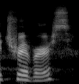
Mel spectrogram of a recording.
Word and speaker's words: Two Rivers: And Two Rivers. I know I'm supposed to say Trivers.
